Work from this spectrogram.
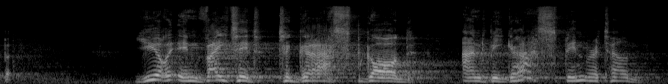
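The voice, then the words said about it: Imitating John Bell's accent. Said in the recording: “I'm going to try the accent, it's not very good”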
